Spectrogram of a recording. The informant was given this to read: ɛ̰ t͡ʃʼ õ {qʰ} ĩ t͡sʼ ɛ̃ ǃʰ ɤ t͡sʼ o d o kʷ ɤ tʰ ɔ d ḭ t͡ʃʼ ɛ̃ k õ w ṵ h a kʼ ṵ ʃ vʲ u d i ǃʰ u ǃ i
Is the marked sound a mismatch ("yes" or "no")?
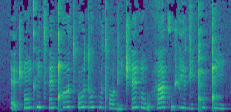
yes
